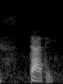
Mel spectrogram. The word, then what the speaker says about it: study: you so study here study never studies that you sounds like suena it sounds like an a so we say study will you study if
